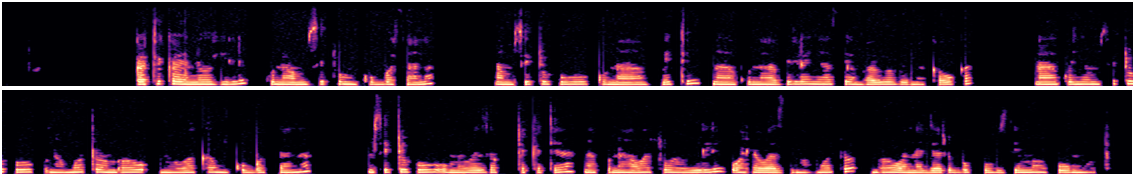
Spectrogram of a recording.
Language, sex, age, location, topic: Swahili, female, 36-49, Nakuru, health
